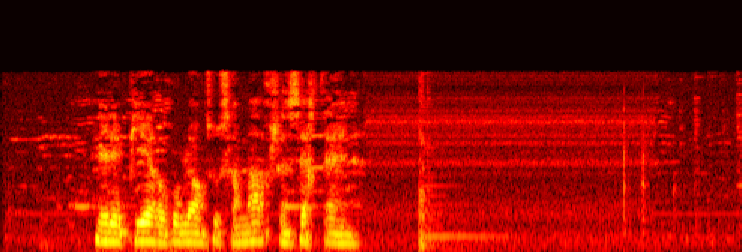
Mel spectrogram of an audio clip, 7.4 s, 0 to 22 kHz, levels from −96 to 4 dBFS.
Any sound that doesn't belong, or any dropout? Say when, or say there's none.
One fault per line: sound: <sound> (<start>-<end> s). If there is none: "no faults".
sound: thud (4.2-5.1 s)
sound: laugh (6.2-6.5 s)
